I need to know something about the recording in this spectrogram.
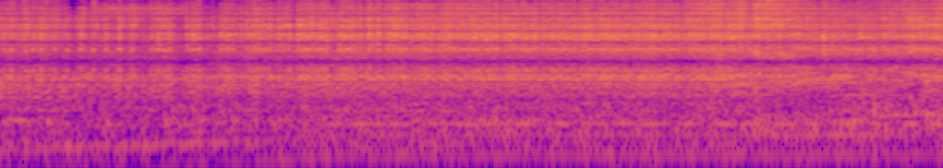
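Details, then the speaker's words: Magnet excavator generator running: steady thin high-pitched squeal over the even drone, from something at the back, easing off a little; squeak, source unknown. "so the generator's Turning but it sounds like something squeaking back there a little bit so yeah that squeak went away a little bit"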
